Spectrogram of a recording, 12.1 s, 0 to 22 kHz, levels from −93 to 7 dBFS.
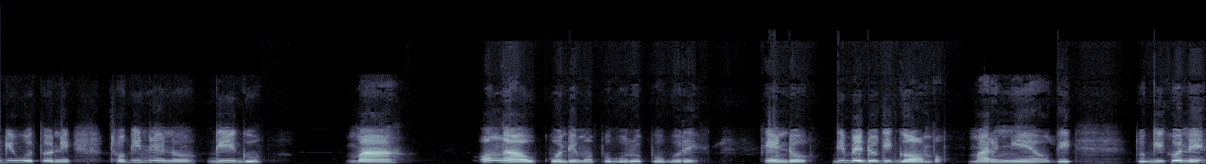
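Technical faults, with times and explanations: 0.87–0.91 s, 3.53–3.57 s, 6.95–6.99 s: short concealed packet loss. Each 20 ms gap is bridged by continuing the previous sound, giving a brief smear rather than silence or a click.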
